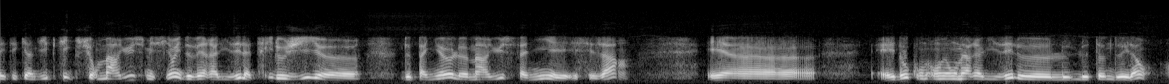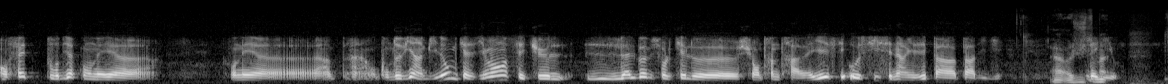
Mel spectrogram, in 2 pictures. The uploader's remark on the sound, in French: qui reçoit par téléphone le dessinateur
